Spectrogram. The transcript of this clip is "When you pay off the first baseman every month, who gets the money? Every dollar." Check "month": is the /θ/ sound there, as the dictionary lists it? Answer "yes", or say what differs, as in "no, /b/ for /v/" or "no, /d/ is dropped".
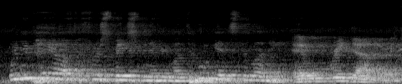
yes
